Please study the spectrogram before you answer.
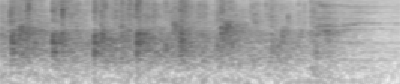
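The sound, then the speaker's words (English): A crowd claps steadily, a dense patter of many hands with bright, crisp slaps that holds fairly even before tapering slightly toward the end, with no voices over it. “If you're clapping and you didn't stay on the bunk bed, don't be clapping for them.”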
